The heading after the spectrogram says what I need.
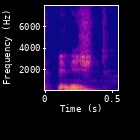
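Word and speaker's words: finished: देखेंगे मेरा तो प्रोनंसिएशन मेरा कैसा है फिनिश्ड मैं ड नहीं बोल रहा हूं मैं ट बोल रहा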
